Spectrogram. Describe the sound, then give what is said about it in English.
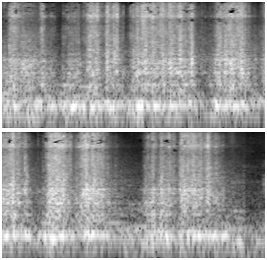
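A mechanical walking machine runs, giving off rhythmic clicking and a steady whirring in repeating bursts about every half second, with no one talking. “This is a mechanical walking machine.”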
